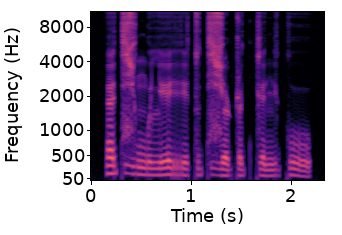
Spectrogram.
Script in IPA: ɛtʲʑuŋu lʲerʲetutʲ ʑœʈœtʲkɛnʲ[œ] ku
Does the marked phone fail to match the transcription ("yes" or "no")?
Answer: no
